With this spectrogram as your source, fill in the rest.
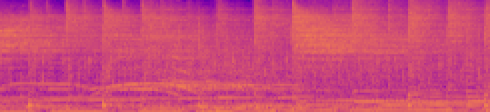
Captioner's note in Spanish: Ovación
